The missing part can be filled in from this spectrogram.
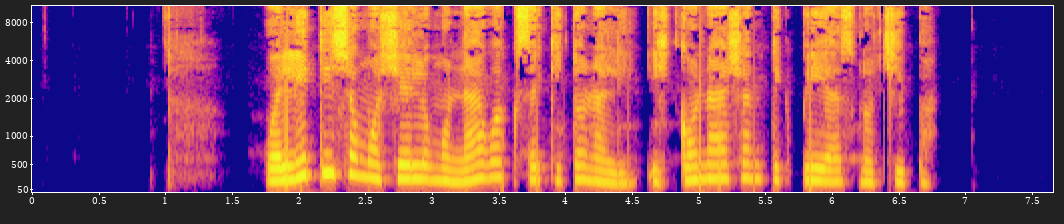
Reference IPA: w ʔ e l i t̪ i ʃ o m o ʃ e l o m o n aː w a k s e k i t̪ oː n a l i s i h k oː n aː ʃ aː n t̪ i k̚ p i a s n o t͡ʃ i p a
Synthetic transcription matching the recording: w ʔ e l i t̪ i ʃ o m o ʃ e l o m o n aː w a k s e k i t̪ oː n a l i i h k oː n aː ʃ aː n t̪ i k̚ p i a s n o t͡ʃ i p a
